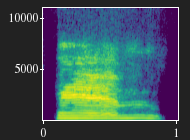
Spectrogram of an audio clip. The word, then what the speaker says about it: Tamika: Tamika. Tamika. Yeah, you said it right.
